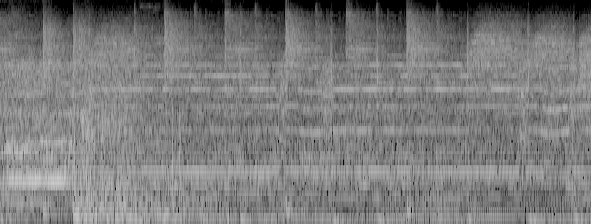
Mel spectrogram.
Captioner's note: man shouting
